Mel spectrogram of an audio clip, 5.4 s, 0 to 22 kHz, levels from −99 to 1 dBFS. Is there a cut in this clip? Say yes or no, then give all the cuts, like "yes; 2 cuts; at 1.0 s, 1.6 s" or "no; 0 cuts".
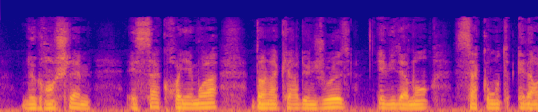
no; 0 cuts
